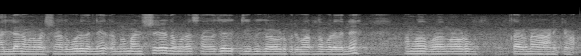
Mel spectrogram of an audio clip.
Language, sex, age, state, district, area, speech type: Malayalam, female, 30-45, Kerala, Pathanamthitta, rural, spontaneous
